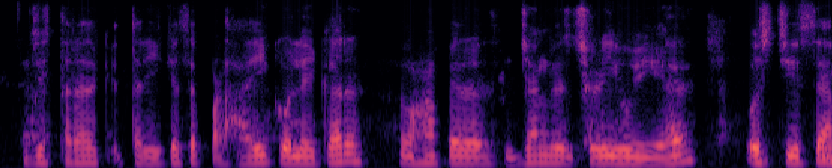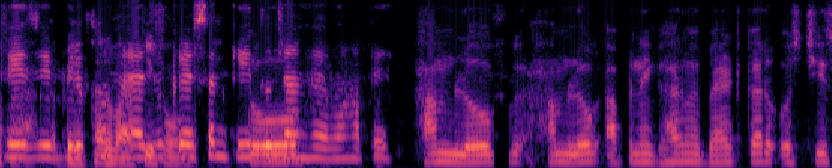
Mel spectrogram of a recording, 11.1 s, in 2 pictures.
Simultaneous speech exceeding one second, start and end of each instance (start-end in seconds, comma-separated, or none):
5.6-7.3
